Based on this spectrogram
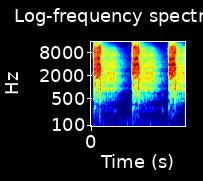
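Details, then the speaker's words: Airsoft replica after programming with an ARES EFCS programmer, fire selector on semi: three sharp single cracks about half a second apart, each with a short motor whir; one shot per trigger pull, as expected. "j'ai un coup qui est tiré à chaque fois que je presse la détente."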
